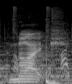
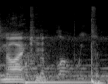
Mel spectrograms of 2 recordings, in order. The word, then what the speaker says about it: Nike: Nike or Nike, depending on how you say it. Officially, it is Nike.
